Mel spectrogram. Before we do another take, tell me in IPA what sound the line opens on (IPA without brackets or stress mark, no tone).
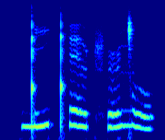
ŋ͡ǃ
